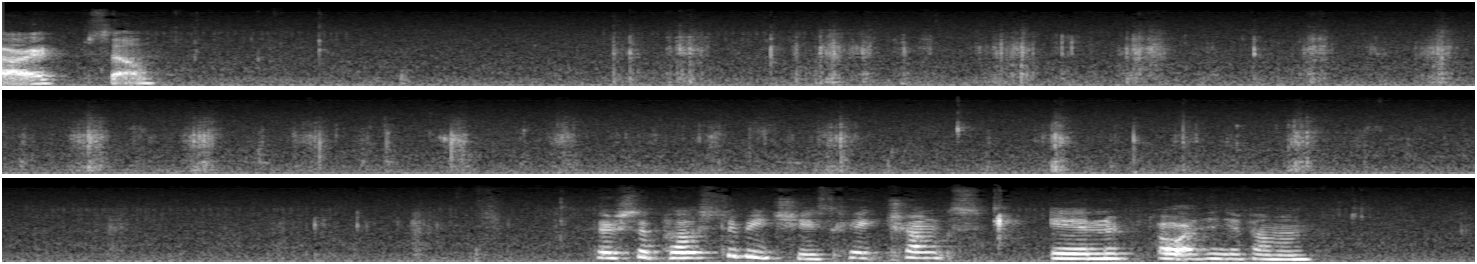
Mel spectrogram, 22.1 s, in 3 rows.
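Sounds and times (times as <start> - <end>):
chewing and crunching: 3.0 - 17.6.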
